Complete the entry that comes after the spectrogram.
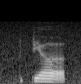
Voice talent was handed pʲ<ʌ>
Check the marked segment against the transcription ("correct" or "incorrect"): correct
